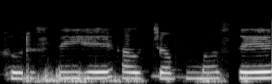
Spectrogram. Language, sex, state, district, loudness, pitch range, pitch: Chhattisgarhi, female, Chhattisgarh, Jashpur, -15 LUFS, 275-285 Hz, 280 Hz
